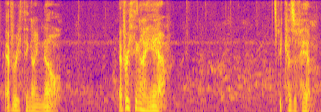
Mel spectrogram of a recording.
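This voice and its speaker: A young man playing a grieving adopted warrior, speaking quietly and earnestly. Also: mid-range voice, animated, a little slow. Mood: somber.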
